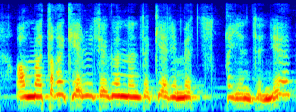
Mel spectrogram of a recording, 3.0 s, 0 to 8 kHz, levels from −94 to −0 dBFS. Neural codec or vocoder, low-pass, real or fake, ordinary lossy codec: none; 7.2 kHz; real; none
